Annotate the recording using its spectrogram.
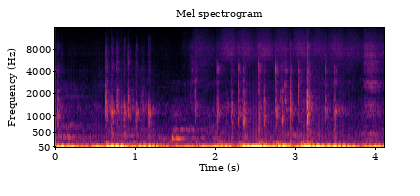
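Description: Typing on a computer keyboard: an irregular run of keystroke clicks as a word is typed in, over a steady low hum.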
